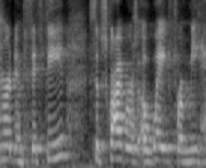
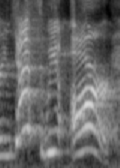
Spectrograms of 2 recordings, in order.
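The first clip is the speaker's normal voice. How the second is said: high, loud burst of excitement; excited; 10 semitones higher, 9 dB louder, much slower than usual. Real, not acted. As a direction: shout yes with delight. Excited answer to viewer question.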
